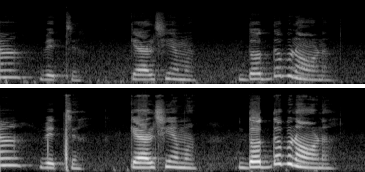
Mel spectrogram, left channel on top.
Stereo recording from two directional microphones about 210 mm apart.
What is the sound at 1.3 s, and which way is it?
A woman's voice, 30° right (ahead or behind).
